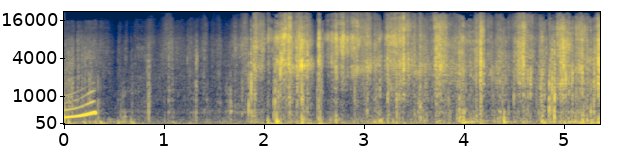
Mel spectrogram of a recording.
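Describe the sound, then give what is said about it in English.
Paper tearing and rustling as an unopened mail envelope is ripped open, a steady crackly stretch of several seconds that starts after a brief pause and a short vocal sound. “Like, I don't have any unopened mail is the problem. Here, I can. Oh, I have it. I can open it and then send it to you through.”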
